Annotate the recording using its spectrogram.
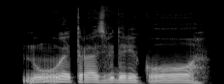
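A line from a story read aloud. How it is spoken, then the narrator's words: Sleepy, spiteful drawl. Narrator (Russian): протянул сонный мужчина, все с той же злобой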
